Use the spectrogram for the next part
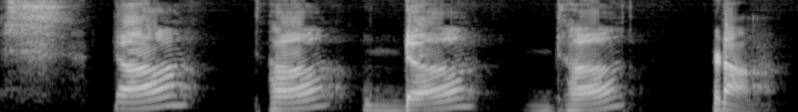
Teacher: मूर्धा मतलब जीभ का निचला हिस्सा। जीभ के निचले हिस्से को जब हम ऊपर तालु में लगाते हैं तो मूर्धा होता है।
